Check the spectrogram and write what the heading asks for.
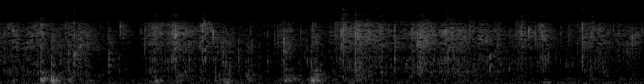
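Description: Disposable plastic gloves crinkling and rustling as hands pull flesh from a jackfruit, with many small clicks.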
